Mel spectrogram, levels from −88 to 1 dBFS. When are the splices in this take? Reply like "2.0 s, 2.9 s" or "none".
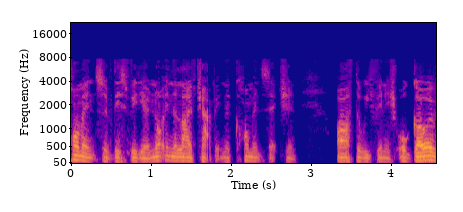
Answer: none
